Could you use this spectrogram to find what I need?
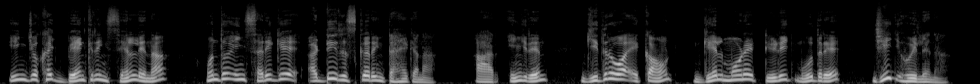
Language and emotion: Santali, happy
